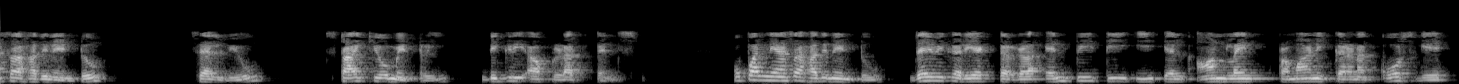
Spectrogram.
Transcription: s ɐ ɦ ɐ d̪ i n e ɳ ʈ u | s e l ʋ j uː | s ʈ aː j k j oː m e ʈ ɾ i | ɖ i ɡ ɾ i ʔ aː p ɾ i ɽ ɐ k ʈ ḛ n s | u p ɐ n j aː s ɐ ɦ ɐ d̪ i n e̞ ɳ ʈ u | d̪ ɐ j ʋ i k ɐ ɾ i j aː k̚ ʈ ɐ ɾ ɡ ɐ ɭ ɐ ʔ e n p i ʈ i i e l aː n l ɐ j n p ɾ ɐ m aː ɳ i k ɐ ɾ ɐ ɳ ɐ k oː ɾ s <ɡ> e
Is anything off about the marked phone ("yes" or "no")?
no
